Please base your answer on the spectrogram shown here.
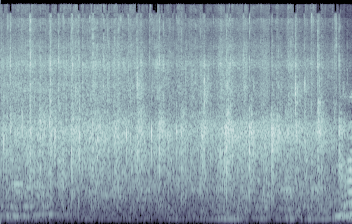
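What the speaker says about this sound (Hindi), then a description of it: "जोरदार तालियां बजाकर आपका अभिनंदन करें" Devotees gathered with saints at a religious welcome ceremony clap together in a moderately loud, continuous round of applause, the crowd's hands patting steadily throughout.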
